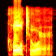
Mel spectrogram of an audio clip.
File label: "kultur", American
